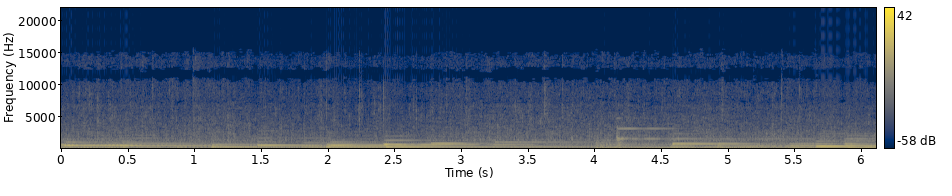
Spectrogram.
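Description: Solo piano playing a slow, soft passage of held chords, with a new chord struck about four seconds in, over a steady sound of rain falling.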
